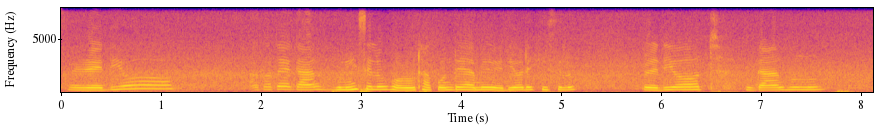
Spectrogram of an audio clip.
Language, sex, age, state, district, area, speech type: Assamese, female, 30-45, Assam, Lakhimpur, rural, spontaneous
